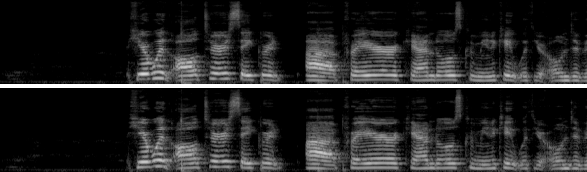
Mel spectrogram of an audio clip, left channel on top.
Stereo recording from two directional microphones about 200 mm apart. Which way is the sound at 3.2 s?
35° left (ahead or behind).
